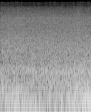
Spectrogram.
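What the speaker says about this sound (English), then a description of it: "Look at these waves" Ocean surf at Rialto Beach, Washington, a loud, steady broadband wash of breaking waves mixed with wind rumble on the microphone, with no voices.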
